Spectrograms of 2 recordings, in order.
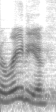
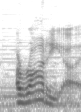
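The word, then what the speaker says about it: Aradia: on a beach and a radio or eradia excuse me found you us asleep in a field i i told uh my friend who got me into homestuck that the official pronunciation has has thusly been revealed and they were like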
